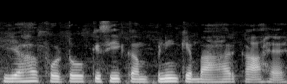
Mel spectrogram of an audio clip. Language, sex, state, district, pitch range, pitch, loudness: Hindi, male, Haryana, Charkhi Dadri, 120-140 Hz, 135 Hz, -16 LUFS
